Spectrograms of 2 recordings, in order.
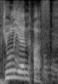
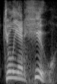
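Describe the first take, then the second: First: The surname ends in a short 'uff' sound. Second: The surname ends in an 'ew' vowel. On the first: "There you go"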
